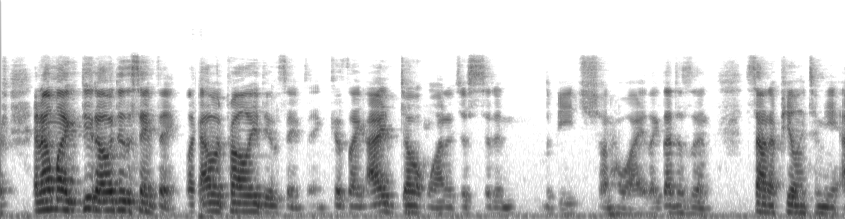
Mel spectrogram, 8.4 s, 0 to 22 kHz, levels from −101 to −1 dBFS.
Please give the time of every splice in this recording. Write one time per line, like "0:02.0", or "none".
none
